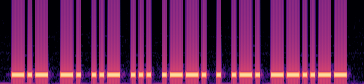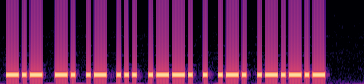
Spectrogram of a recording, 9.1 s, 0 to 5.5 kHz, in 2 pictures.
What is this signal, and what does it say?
Morse code, heard as a keyed tone, about 25 wpm, 630 Hz. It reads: KNUSPER, KNASPER.
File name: 25wpm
